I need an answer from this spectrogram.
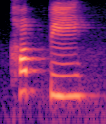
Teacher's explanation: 後ろの▁P▁は激音なので息を出して▁P▁です。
